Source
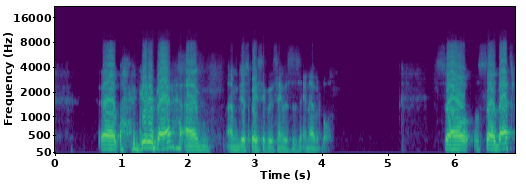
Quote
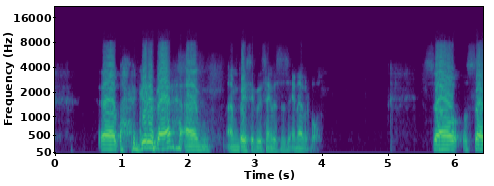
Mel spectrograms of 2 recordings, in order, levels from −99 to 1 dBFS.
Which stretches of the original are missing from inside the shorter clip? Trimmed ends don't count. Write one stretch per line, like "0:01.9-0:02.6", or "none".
0:02.8-0:02.9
